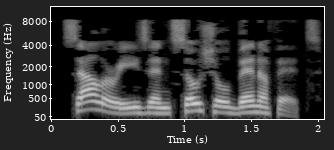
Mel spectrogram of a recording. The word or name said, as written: SALARIES AND SOCIAL BENEFITS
